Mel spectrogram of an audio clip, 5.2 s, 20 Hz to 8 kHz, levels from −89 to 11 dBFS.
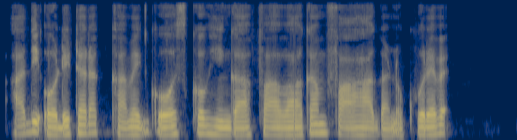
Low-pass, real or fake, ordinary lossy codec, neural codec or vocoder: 7.2 kHz; real; MP3, 64 kbps; none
